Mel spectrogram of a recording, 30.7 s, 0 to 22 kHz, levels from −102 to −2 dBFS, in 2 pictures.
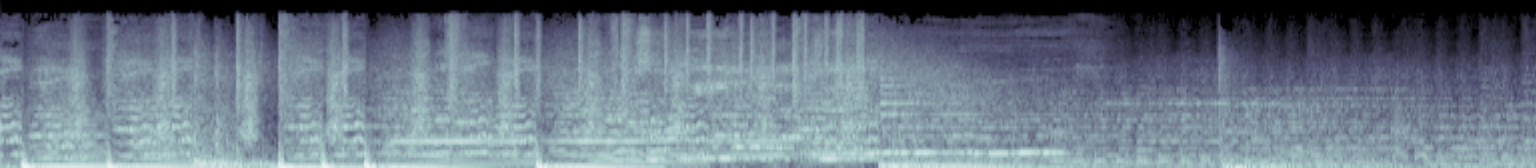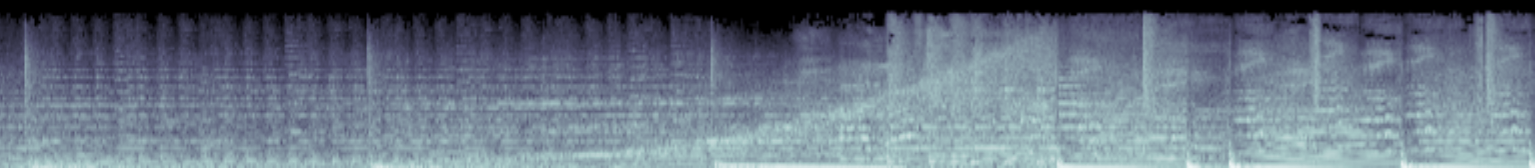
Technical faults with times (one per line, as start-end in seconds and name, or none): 21.49 DC step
